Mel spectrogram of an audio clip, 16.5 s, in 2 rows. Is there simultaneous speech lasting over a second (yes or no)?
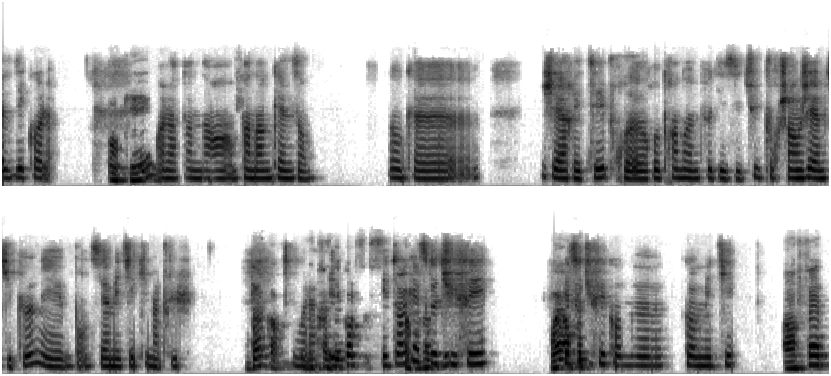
yes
